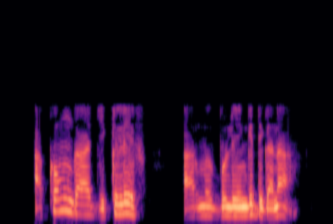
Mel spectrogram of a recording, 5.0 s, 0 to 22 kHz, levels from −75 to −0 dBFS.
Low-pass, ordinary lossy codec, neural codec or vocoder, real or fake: 3.6 kHz; AAC, 32 kbps; none; real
